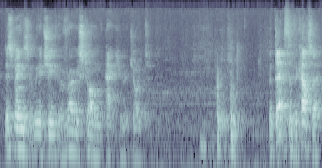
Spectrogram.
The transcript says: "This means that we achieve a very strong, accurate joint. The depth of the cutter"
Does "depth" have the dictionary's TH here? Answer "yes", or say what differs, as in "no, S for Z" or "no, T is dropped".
yes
